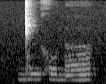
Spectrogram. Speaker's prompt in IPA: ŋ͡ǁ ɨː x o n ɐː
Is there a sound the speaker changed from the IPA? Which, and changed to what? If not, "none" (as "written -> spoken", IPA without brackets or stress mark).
none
